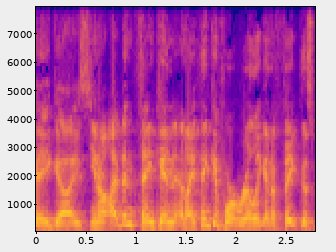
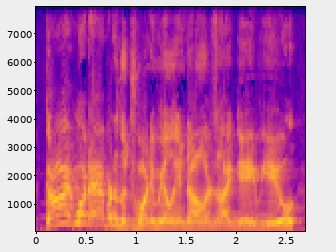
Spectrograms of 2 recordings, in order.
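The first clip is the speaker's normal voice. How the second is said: angry boss; 3 semitones higher than usual. Acted. NASA boss on the phone scolds Guy, lightly voiced and exasperated. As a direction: play the boss furious on the phone. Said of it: "it's my boss from nasa".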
